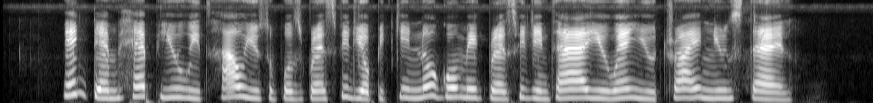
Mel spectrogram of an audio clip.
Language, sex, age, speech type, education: Nigerian Pidgin, female, 15-29, spontaneous, tertiary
